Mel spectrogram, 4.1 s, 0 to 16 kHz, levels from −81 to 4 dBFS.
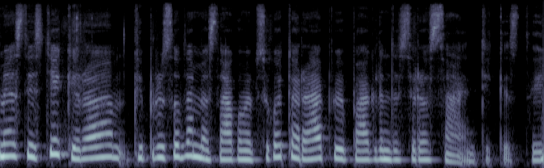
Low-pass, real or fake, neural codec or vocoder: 14.4 kHz; real; none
